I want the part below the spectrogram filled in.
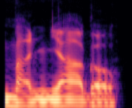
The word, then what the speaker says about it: Magnago: to Cassano Magnano. Magnago is how you say it, actually.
